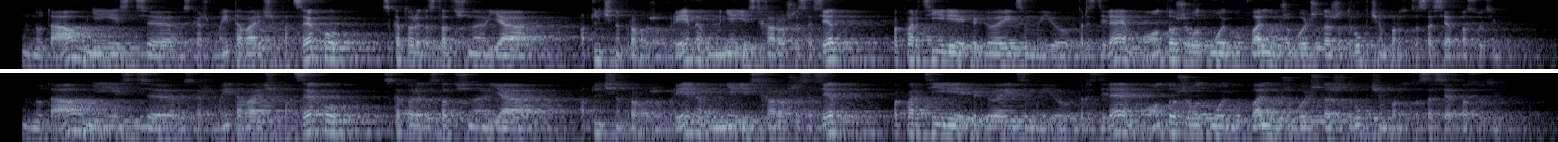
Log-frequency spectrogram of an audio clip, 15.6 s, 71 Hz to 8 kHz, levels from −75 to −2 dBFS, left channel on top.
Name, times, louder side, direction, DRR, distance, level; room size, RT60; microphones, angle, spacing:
voice 1, 0.2-3.4 3.8-5.3 5.9-8.4 9.0-15.0, left 3 dB, 50° left, 3 dB, 1.4 m, -33 dB
22.0 x 13.0 x 4.4 m, 2.1 s
head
